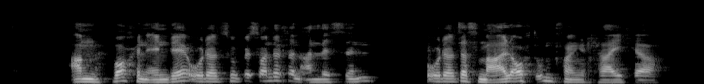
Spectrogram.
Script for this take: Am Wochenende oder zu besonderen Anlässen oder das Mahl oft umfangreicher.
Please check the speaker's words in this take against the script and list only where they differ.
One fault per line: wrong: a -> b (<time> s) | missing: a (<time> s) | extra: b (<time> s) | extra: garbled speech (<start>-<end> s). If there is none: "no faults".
no faults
